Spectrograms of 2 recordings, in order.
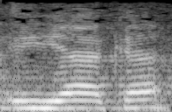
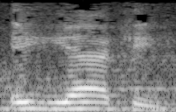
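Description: First: The word ends with an 'a' vowel. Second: The word ends with an 'i' vowel. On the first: The speaker calls it right. "بدلا من أن يقول إياك" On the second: The speaker calls it wrong. "لحن لحنا يحيل المعنى"

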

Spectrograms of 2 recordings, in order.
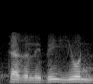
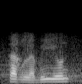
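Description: First: The vowel after the l is i. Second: The vowel after the l is a. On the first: The speaker calls it wrong. "لو انت قلت ايه تغلبي فيها ثقل" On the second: The speaker calls it right. "هتفتح فتقول تغلبي"

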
